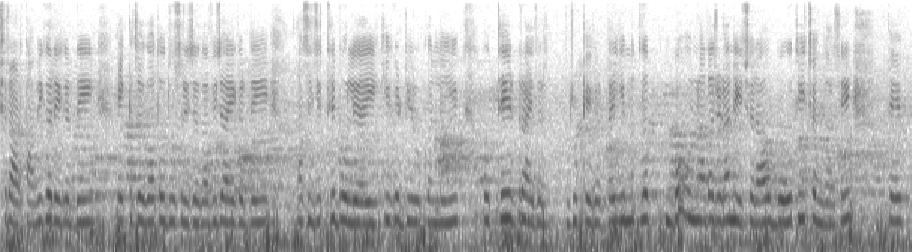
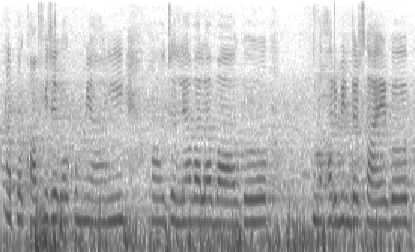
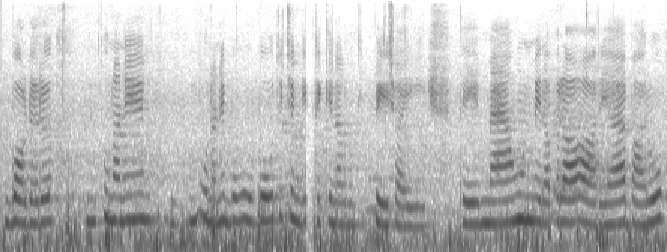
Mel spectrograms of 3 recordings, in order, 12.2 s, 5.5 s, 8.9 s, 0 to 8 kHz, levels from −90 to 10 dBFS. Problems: constant background noise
